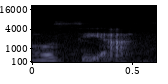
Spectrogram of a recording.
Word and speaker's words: Josias: However, Spanish-speaking people would of course be likely to pronounce it Josias.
